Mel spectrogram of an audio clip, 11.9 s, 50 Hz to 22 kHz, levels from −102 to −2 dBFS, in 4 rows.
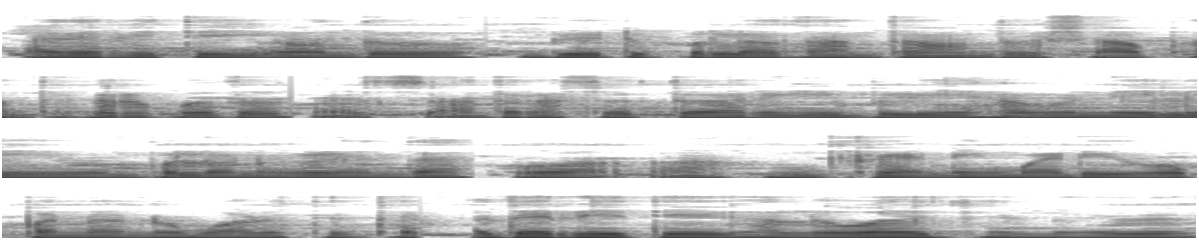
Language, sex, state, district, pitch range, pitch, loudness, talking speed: Kannada, male, Karnataka, Bellary, 110-120 Hz, 115 Hz, -35 LUFS, 150 wpm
